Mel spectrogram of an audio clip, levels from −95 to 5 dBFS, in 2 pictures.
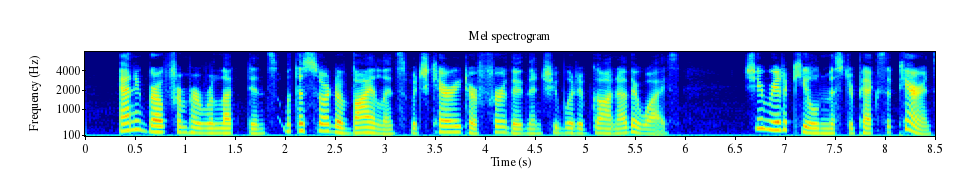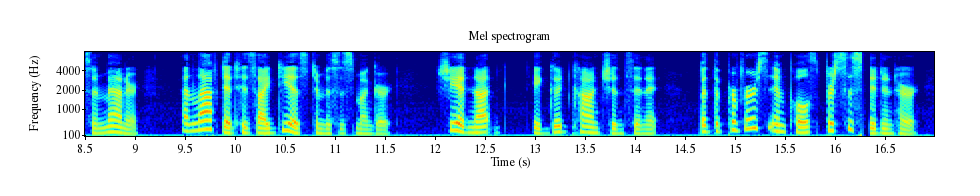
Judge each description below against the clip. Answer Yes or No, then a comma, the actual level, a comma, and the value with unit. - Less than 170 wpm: No, average, 175 wpm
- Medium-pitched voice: Yes, medium, 175 Hz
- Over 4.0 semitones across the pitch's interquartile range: Yes, average, 4.6 semitones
